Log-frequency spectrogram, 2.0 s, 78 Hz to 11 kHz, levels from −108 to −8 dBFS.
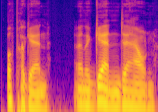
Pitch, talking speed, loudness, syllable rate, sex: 95 Hz, 150 wpm, -18 LUFS, 4.6 syllables/s, male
